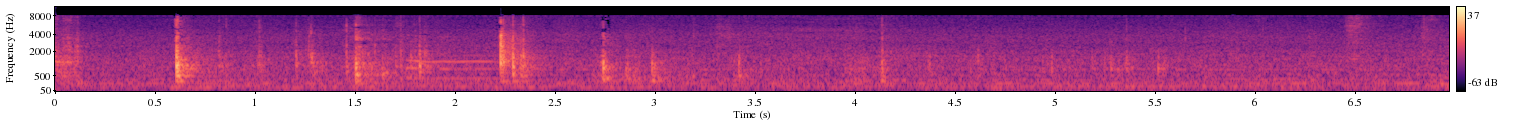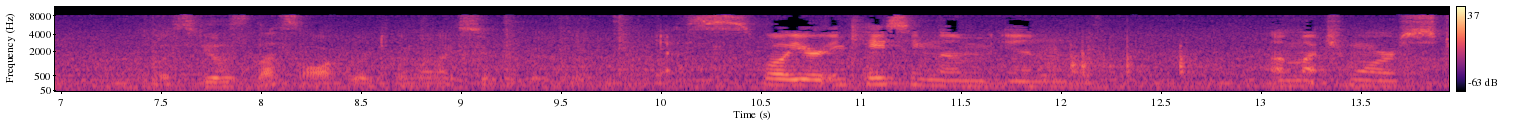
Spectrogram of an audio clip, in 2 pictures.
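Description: Small glass bottles clink and tap against a hard table.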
